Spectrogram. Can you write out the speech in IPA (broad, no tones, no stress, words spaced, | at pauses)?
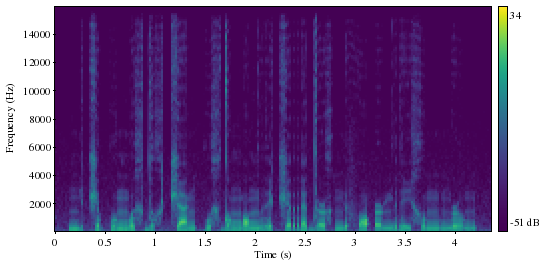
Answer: ŋit͡ʃəkʷɛ ŋʷɪxdʊx t͡ʃæŋ kʷɪxdɔŋ ɔŋrɪ t͡ʃərɛdə˞xŋɪ fɔʔə˞ŋrixʊ ŋʊŋɹʊŋ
